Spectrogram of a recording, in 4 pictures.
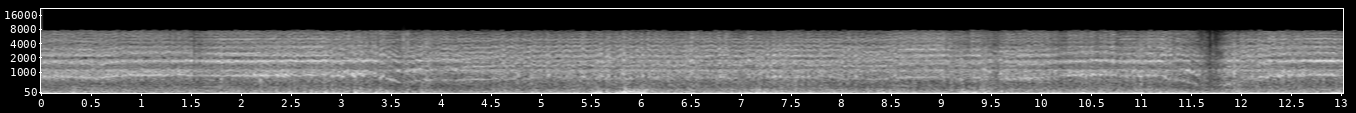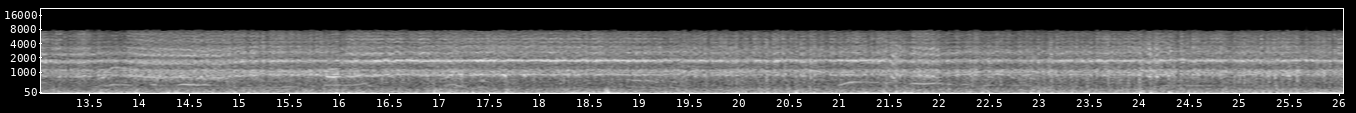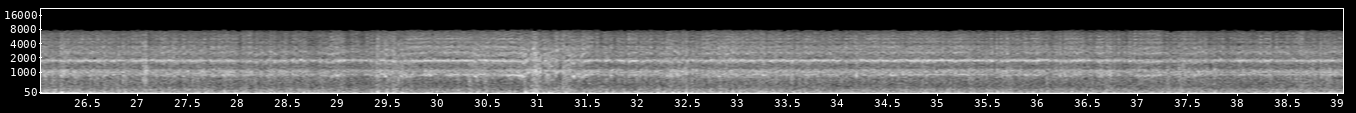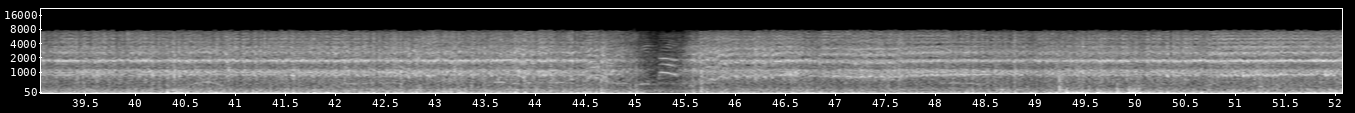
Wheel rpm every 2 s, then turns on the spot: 220, 170, 160, 160, 190, 160, 210, 230, 230, 230, 230, 230, 230, 230, 230, 220, 230, 230, 230, 230, 230, 230, 110, 220, 230, 230.
none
